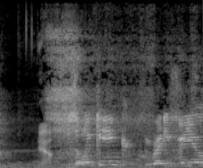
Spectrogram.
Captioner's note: alarm blares, door opens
